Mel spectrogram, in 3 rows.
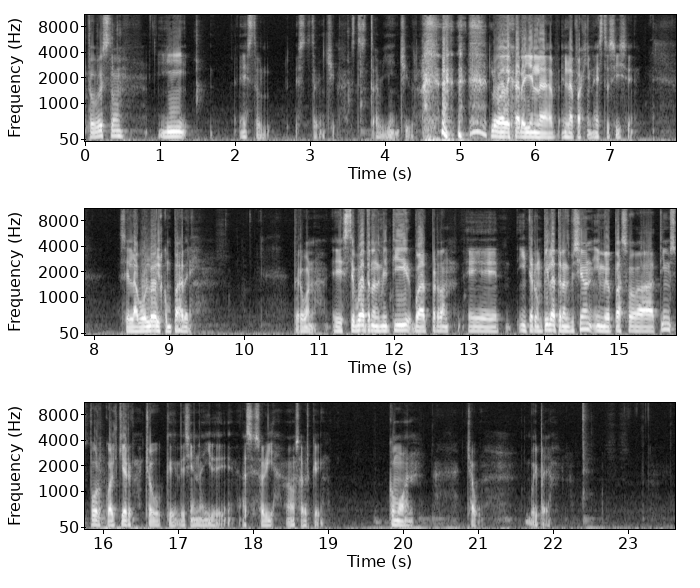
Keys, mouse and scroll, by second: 1.2-1.9 scroll down 4, 2.7 scroll down 1, 3.0 ctrl+middle click, 3.2-4.2 ctrl+scroll up 1, 4.2 ctrl+click, 5.7 ctrl+w, 6.9 click, 7.3 click, 8.3 click, 9.9-10.3 scroll down 2, 10.3 scroll up 1, 11.3 click, 22.4 click, 23.5 click.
